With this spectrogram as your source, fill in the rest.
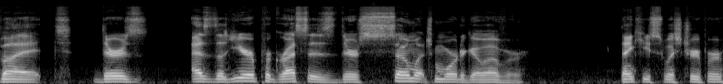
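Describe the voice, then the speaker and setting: Fairly slow delivery in a Southern US accent with fairly even intonation, on a very clean recording with a silent background. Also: man, medium pitch for a man. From US South. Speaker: gardening YouTuber and podcast host. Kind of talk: livestream chat reading viewer comments. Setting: YouTube livestream. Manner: slurred words.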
